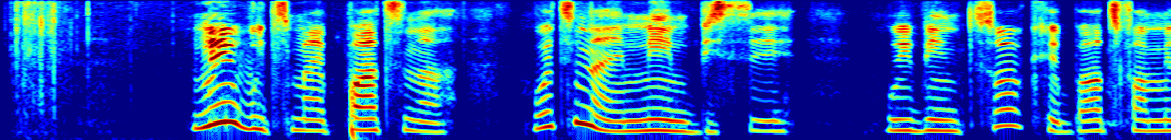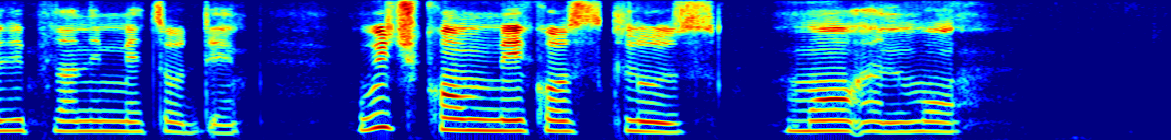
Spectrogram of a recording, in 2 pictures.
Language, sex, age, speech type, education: Nigerian Pidgin, female, 30-45, spontaneous, tertiary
